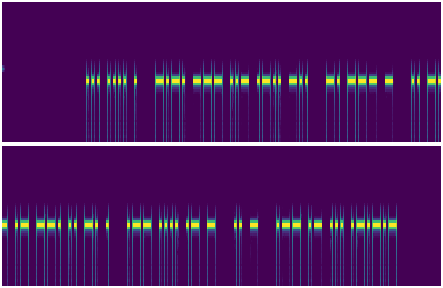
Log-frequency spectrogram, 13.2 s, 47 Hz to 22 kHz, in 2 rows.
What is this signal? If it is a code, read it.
Morse code, heard as a keyed tone, about 30 wpm, 700 Hz. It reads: SHE COULD NOT IMAGINE WHAT IT WAS.
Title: Sentences from Top 1400 Words 30wpm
